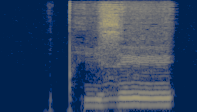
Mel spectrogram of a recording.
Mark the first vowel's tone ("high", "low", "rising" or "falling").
low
